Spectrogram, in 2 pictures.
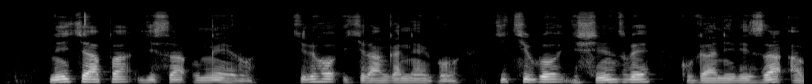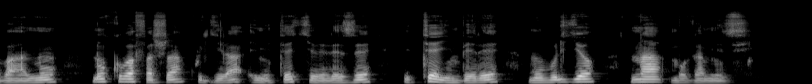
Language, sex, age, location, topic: Kinyarwanda, male, 25-35, Kigali, health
